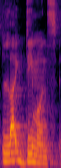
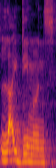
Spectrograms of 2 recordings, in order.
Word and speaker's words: Litemons: demons six series now this is how the lights are called light demons I think that's how you pronounce it light demons cuz the logo actually has a couple of horns on top of the O so it reminds me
